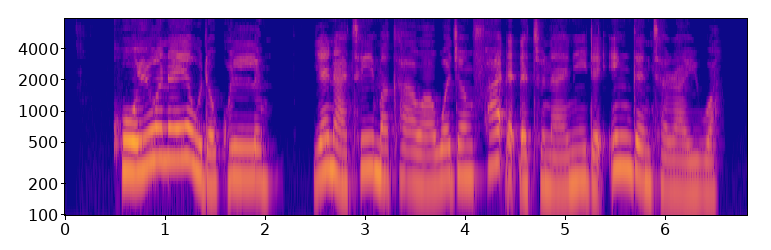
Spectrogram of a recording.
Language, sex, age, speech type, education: Hausa, female, 15-29, read, secondary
